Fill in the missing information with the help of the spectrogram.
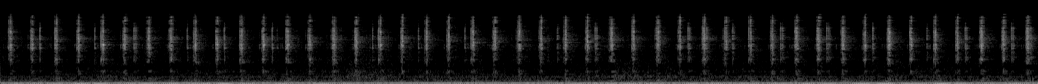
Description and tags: As requested: here is a test of some small condenser microphones.
For the test I used a Sony PCM-D50 recorder with the setting of 6 (only on the Soundman OKM II studio classic microphones was the setting on 7) and an egg timer, 15cm away from the microphones. These were spaced 90° from the timer (except the inside microphones of the Sony PCM-D50, which I had on the 90° setting.
Apart from the inside microphones of the the Sony PCM-D50 I used the AEVOX IM microphones and the Soundman OKM Studio classic, both of them binaural microphones, the Primo EM172 microphone capsuales and the Shure WL183 microphones.
Please check the title of the track, which one was used.
microphone, EM172, test, timer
